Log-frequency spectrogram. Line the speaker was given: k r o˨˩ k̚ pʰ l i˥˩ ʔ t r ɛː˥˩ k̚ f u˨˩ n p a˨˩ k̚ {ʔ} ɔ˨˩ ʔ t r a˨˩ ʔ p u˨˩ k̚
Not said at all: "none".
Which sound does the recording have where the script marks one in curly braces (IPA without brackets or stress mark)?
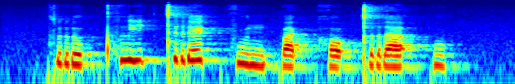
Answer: h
